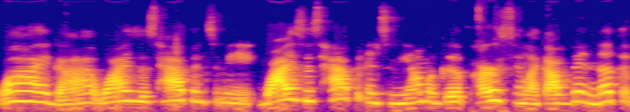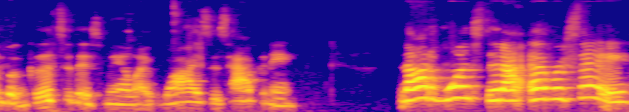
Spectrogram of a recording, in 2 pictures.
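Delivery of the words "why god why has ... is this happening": weeping, upset, tearful crying outburst. Retelling own words while driving away from the house: imitating own crying. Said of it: "I'm just crying".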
